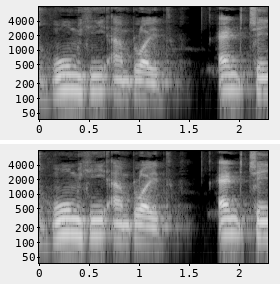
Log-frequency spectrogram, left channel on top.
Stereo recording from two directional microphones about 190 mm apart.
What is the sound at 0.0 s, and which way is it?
Speech, 25° right (ahead or behind).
